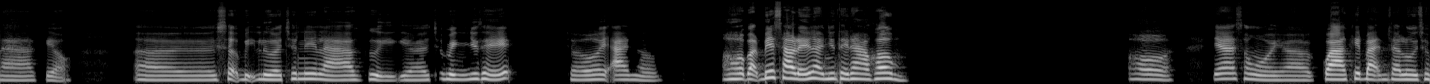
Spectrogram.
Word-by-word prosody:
là, 195 -1 -7
kiểu, 190 -4 -8 0.7
ờ, 225 - -8 0.8
sợ 230 +1 -3
bị 220 -2 -4
lừa 220 -2 +2
cho 255 +5 -3
nên 255 -1 +1
là 210 -2 0
gửi, 190 -5 -2
ờ, 200 +1 -4
cho 255 - -9
mình 225 -2 +1
như 255 +1 0
thế. 260 +2 +1 0.6
Trời 215 -1 -6
ơi, 220 +2 -1
ai 220 0 -1
ngờ. 190 -4 -8 0.6
Ờ, 250 +1 +1
bạn 245 -3 +2
biết 310 +2 +4
sau 285 -3 +7
đấy 245 +1 +5
là 275 -1 +4
như 260 +1 +2
thế 260 -2 +2
nào 250 -2 +3
không? 260 -5 +3 2.2
Ờ. 230 -4 -4 0.4
Nha, 260 +2 +1
xong 255 -1 -5
rồi, 205 -2 -2
ờ, 200 -1 -5
qua 230 -1 +6
kết 260 +3 0
bạn 225 -3 +1
Zalo 225 -1 +1
cho 240 +2 -4
225 Hz, 165 wpm, -21 LUFS, 210-250 Hz, 2.2 s, sau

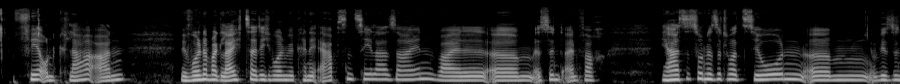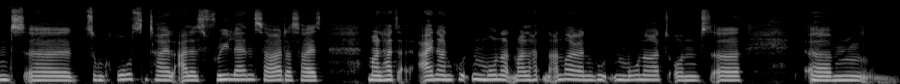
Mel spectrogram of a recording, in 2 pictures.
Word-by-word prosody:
fair 225 -3 +1
und 180 0 -1
klar 200 +5 0
an. 195 +8 0 0.5
Wir 185 -1 +2
wollen 210 +3 +7
aber 220 -1 +5
gleichzeitig 210 +3 +3
wollen 210 0 +2
wir 205 - 0
keine 195 -1 -2
Erbsenzähler 235 +2 -2
sein, 225 +2 -2
weil, 185 -1 +1
ähm, 185 0 +1
es 180 - -3
sind 220 -1 -1
einfach 190 +2 -4 0.6
ja, 210 +1 +6
es 225 - +1
ist 245 - -2
so 265 - +2
'ne 245 -1 +4
Situation, 235 0 +1
ähm, 200 0 +1
wir 200 +3 -1
sind, 210 +1 0
äh, 190 -1 0
zum 200 0 -4
großen 225 +2 -4
Teil 200 -2 0
alles 195 +1 -1
Freelancer, 215 -2 +1
das 200 -1 -4
heißt, 190 -1 0 0.4
mal 205 -1 +3
hat 215 -1 +1 0.2
einer 210 +3 +2
'n 215 0 +1
guten 220 +2 -4
Monat, 220 -1 +2
mal 200 0 0
hat 210 - -5
'n - - -6
anderer 220 +1 0
'n 200 0 -1
guten 210 0 -4
Monat 210 0 -1
und, 190 0 -3
äh, 195 0 0 0.7
ähm, 190 - -1
205 Hz, 170 wpm, -26 LUFS, 195-220 Hz, 0.7 s, wollen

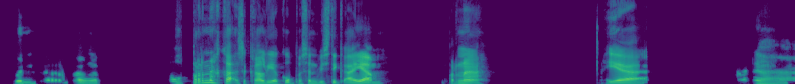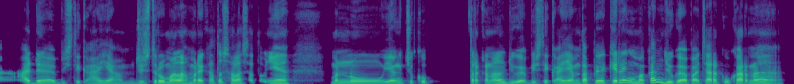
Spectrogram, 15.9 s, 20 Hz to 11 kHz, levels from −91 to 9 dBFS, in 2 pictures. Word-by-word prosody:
Benar 155 -2 -2 0.2
banget. 125 0 -1 0.7
Oh 225 -2 -4
pernah 255 +4 0
Kak, 220 - +4
sekali 175 -1 +1
aku 165 +1 0
pesan 155 -3 -6
bistik 130 +2 -4
ayam, 140 -6 +7 0.7
pernah. - - +3 1.2
Iya, 130 +1 +6 1.1
ada, - - -1 0.6
ada 170 -2 +1 0.2
bistik 130 -2 -10
ayam 150 +1 -4 0.2
justru 140 +3 -2
malah 145 -1 +3
mereka 145 +1 0
tuh - - 0
salah 160 -4 0
satunya 190 +1 -2 0.4
menu 145 -2 -1
yang 130 0 +1
cukup - - -6 0.4
terkenal 350 - 0
juga 130 -3 +1
bistik 120 -1 -7
ayam 170 0 +1
tapi 250 +11 +2
akhirnya 245 +4 +3
yang 225 - -2
makan 270 +9 +1
juga - - +3
pacarku 205 -1 +1
karena, 195 +8 +2
155 Hz, 135 wpm, -27 LUFS, 140-200 Hz, 1.2 s, ayam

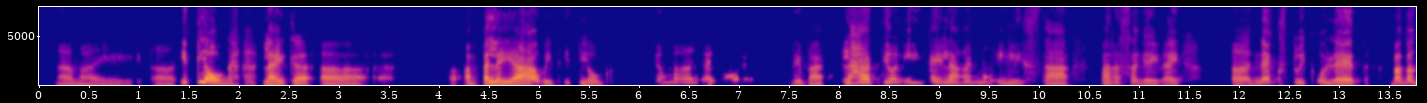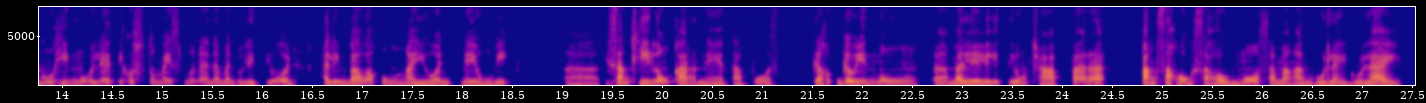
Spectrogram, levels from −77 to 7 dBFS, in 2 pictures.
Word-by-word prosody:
na 185 -2 -7
may, 180 0 -11 0.2
ah, 175 -1 -7
itlog, 365 +4 +9 0.2
like, 195 -2 +3
ah, 190 - +5
ah, 170 -2 -1 1.1
ampalaya 210 +3 +7
with 230 -3 -6
itlog, 260 - -6 0.5
'yong 270 +4 -11
mga 360 0 -2
gano'n, 320 +4 -6 0.4
'di 240 +1 -4
ba? 195 -2 -1 0.2
Lahat 340 +4 +7
'yon, 350 0 +4
eh, 315 -1 -7
kailangan 305 -1 -1
mong 300 -3 -7
ilista. 230 -5 -4 0.3
Para 285 +1 -2
sa 290 -2 -5
gayon 265 -2 -4
ay, 260 +1 -3 0.5
ah, 245 0 +1
next 355 +8 +2
week 305 0 -5
ulit 235 -5 +2 0.3
babaguhin 285 -2 +1
mo 235 -1 -6
ulit, 235 -1 -7
i-customize 270 -3 -10
mo 260 - -12
na 245 - -8
naman 225 -1 -8
ulit 205 -2 -9
'yon. 245 -3 -2 0.3
Halimbawa 230 +1 -1
kung 215 -2 -10
ngayon 210 +2 -4
ngayong 210 -2 -6
week, 235 +1 -8 0.5
ah, 190 -2 -11
1 280 -1 +1
kilong 260 -3 -1
karne 210 -5 -2
tapos 180 0 -9 0.4
ga 230 -1 0
gawin 245 +1 +1
mong, 230 -3 -5 0.2
ah, 215 -1 -5
maliliit 235 +1 +1
'yong 225 -2 0
chop 195 - -1
para 240 -1 +1 0.3
pangsahog-sahog 255 -5 +2
mo 235 +2 0
sa 235 +1 -5
mga 210 -2 -3
gulay-gulay. 190 0 -1
235 Hz, 135 wpm, -23 LUFS, 210-270 Hz, 1.1 s, itlog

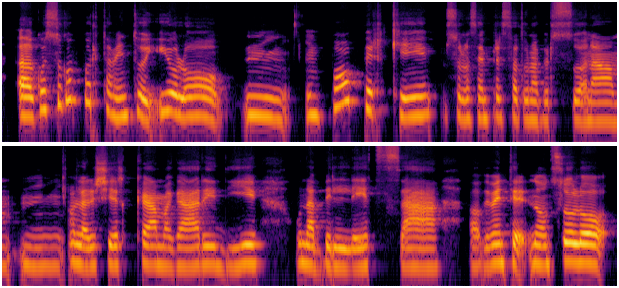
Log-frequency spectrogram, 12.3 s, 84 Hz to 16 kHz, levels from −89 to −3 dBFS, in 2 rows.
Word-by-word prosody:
uhm, 225 -1 +7
questo 285 +6 -1
comportamento 370 - -2
io 270 -9 +2
l'ho, 225 -2 0
mhmm, 225 -3 -3 0.2
un 235 -1 -4
po' 380 +7 +1
perché 240 - -1
sono 220 -2 -5
sempre 210 +1 -5
stata 210 -1 -6
una 195 -1 -3
persona, 190 -1 -3
mhmm, 180 -1 -11
alla 200 -4 +2
ricerca 185 +1 +1
magari 180 +1 0
di 195 +3 -1 0.3
una 200 -2 +1
bellezza, 175 -1 -1 0.3
ovviamente 190 +3 +2
non 195 -1 0
solo 205 +6 +6
205 Hz, 115 wpm, -22 LUFS, 185-230 Hz, 0.3 s, uhm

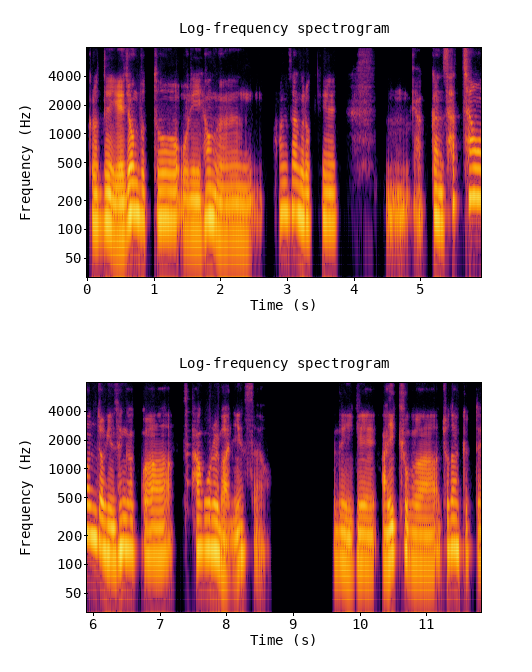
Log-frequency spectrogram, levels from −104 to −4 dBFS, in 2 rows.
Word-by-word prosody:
그런데 120 -2 +1
예전부터 130 +4 +2
우리 100 0 0
형은 95 -6 -1 0.3
항상 150 0 -2
그렇게 120 -1 -1 0.8
음 - - -8 0.2
약간 130 -3 -2
사차원적인 190 - +2
생각과 135 -3 0 0.3
사고를 145 -1 +2
많이 90 -1 -2
했어요. 135 +1 -9 0.9
근데 110 0 -3
이게 100 +1 -1
아이큐가 105 -3 0
초등학교 145 -3 -2
때 - - -5
125 Hz, 245 characters per minute, -24 LUFS, 105-140 Hz, 0.9 s, 예전부터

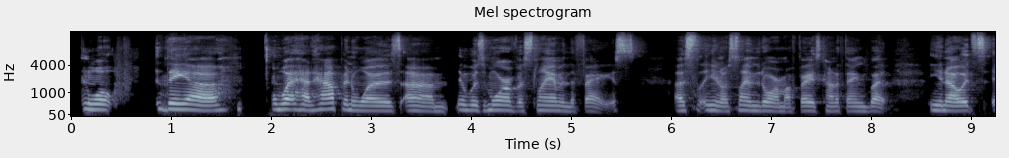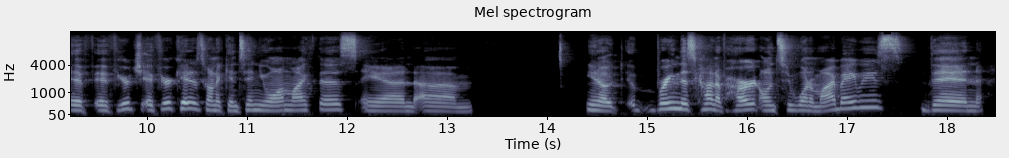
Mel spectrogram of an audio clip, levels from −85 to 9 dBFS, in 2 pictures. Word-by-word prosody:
Well, 210 -2 -1 0.5
they, 220 -2 +5
uh 185 -2 +4 0.6
what 215 0 +3
had 190 -2 +1
happened 215 -3 0
was, 170 -2 +1
um, 160 -4 -3
it 200 - -8
was 185 -1 -1
more 190 -1 -2
of 180 - -6
a 160 - -7
slam 180 +1 +4
in 165 - -9
the 150 - -13
face. 165 - 0 0.4
A 175 - -4
s 175 - +9
you 185 -1 -6
know, 160 -1 -5
slam 185 +2 +2
the 170 - -10
door 170 -2 -3
in 155 - -6
my 145 - -7
face 165 0 -2
kinda 160 -1 -8
thing, 160 -1 -8
but, 160 -1 -4 0.4
you 185 -2 -7
know, 170 -1 +3
it's 175 +1 +6
if 185 -1 -4
if 180 0 -6
your 225 +3 -5
ch - - -2
if 190 -1 -6
your 240 - -1
kid 240 0 -1
is 230 - -3
gonna 190 -3 -4
continue 180 +2 -2
on 175 +2 -5
like 185 +1 -4
this 205 0 +2
and, 165 -2 -6
um 155 -3 -8 1.2
you 195 - -5
know, 170 -2 0
d - - -20 0.4
bring 230 +3 +2
this 215 -1 +7
kind 220 0 -2
of - - 0
hurt 200 +3 +2
onto 185 +1 +3
one 185 -1 -5
of 165 - -7
my 160 +5 0
babies, 265 +4 +3 0.2
then, 180 -3 0
180 Hz, 200 wpm, -26 LUFS, 165-205 Hz, 1.2 s, s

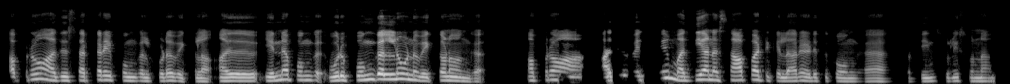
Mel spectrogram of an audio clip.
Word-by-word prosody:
அப்புறம் 230 +7 -2
அது 185 0 0
சர்க்கரை 190 +3 0
பொங்கல் 165 -2 -1
கூட 165 +1 -1
வைக்கலாம். 145 -1 -3
அது 165 0 +5 0.3
என்ன 205 +5 +2
பொங்கல் 200 -1 -3
ஒரு 195 - +5
பொங்கல்ன்னு 235 +4 +6
ஒண்ணு 210 -4 +3
வைக்கணும் 180 +1 +2
அங்க. 140 -2 -4 0.6
அப்புறம் 200 +2 -2 0.4
அத 180 - +1 0.2
வச்சு 195 +10 -9
மத்தியான 205 +3 +3
சாப்பாட்டுக்கு 195 -4 0
எல்லாரும் 165 +2 -1
எடுத்துக்கோங்க. 150 -3 -6 0.5
அப்டின்னு 150 +3 -6
சொல்லி 155 +1 -5
சொன்னாங்க. 150 0 -5
180 Hz, 140 wpm, -21 LUFS, 160-205 Hz, 0.6 s, பொங்கல்ன்னு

